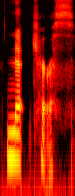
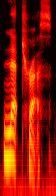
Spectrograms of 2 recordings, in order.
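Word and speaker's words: NTREIS: that locals pronounce it net cherris. Net cherris? Right. The last syllable ends in a rus sound, exactly like the word rust. Net cherrus.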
